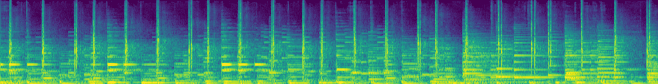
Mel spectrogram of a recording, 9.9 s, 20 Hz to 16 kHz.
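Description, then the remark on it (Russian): Jazz drums played with drumsticks only in 7/4: crisp, steady stick hits and cymbal taps drive a loud band groove over a warm bass and piano backing, with no voices; a 1961 recording made at the Columbia studio in New York. “Он играет здесь лишь барабанными палочками, счет 7-4.”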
